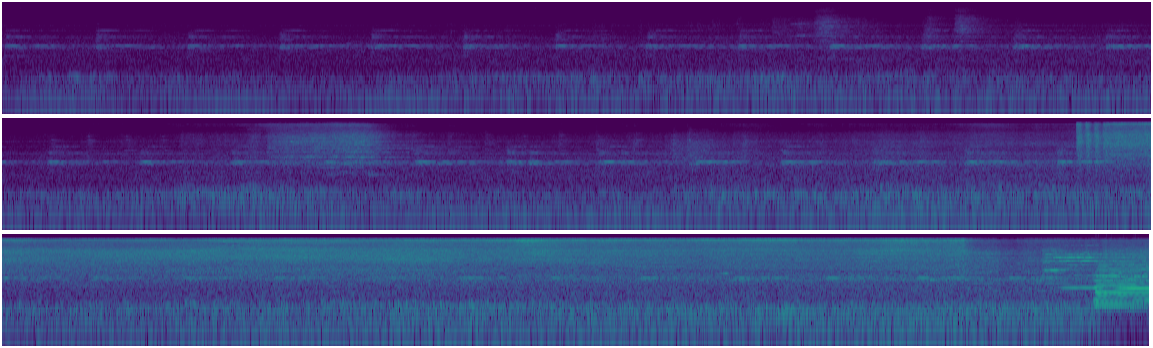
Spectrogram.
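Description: Diesel-hauled freight train drawing closer, its engine rumble and rail noise growing steadily louder, with a burst of hissing wheel-on-rail noise about two-thirds of the way in. A locomotive horn starts sounding right at the end.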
